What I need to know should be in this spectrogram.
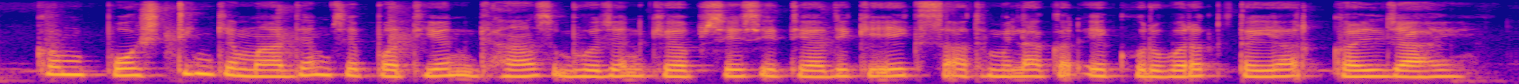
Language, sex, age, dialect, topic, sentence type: Magahi, male, 25-30, Western, agriculture, statement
